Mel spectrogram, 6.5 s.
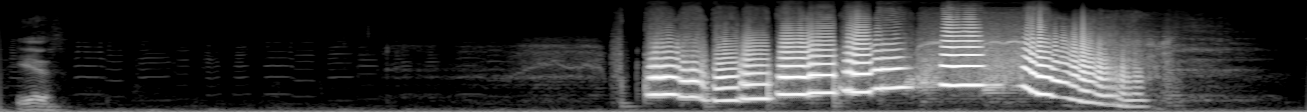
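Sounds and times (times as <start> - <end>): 
trumpet: 3.2 - 5.8.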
